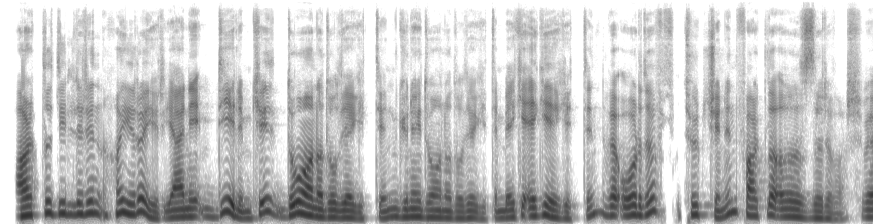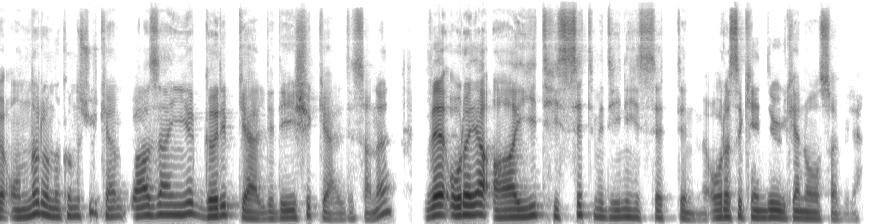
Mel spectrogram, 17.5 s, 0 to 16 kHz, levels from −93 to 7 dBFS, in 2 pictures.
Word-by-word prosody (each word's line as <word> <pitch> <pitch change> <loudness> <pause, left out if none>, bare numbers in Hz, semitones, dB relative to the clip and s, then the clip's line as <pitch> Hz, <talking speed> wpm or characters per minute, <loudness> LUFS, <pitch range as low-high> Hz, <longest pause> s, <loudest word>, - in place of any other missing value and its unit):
Farklı 150 +6 +3
dillerin 175 0 0
Hayır 170 +3 +1
hayır. 115 - +1
Yani 125 +2 0
diyelim 130 - +2
ki 180 - -2
Doğu 175 +4 +6
Anadolu'ya 120 -5 +3
gittin, 105 +3 -5
Güneydoğu 125 -2 0
Anadolu'ya 110 0 -2
gittin, 105 +3 -6
belki 115 0 -1
Ege'ye 135 -3 +2
gittin 120 - -7
ve 150 - +2
orada 150 +7 +2
f 215 - -17 0.2
Türkçe'nin 160 - -2
farklı 150 -5 0
ağızları 110 -6 -1
var 90 +5 -15
ve 120 0 +1
onlar 120 +9 0
onu 140 -6 +1
konuşurken 140 0 -6
bazen 150 +3 +2
ya 160 +2 +1
garip 150 0 +1
geldi, 100 -4 -3
değişik 115 +6 -3
geldi 90 -1 -10
sana 105 - -7 0.3
ve 155 +6 +8
oraya 160 +2 +7
ait 125 +6 +1
hissetmediğini 125 -3 -4
hissettin 110 -2 -8
mi? 85 - -17
Orası 115 +5 -1
kendi 115 -1 -1
ülken 110 -1 -1
olsa 95 -3 -6
bile. 85 +1 -24
125 Hz, 155 wpm, -21 LUFS, 110-155 Hz, 0.3 s, ve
